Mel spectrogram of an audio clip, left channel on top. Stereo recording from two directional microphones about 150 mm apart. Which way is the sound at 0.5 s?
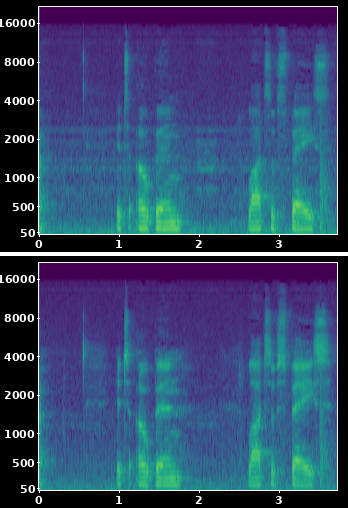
10° left (ahead or behind).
